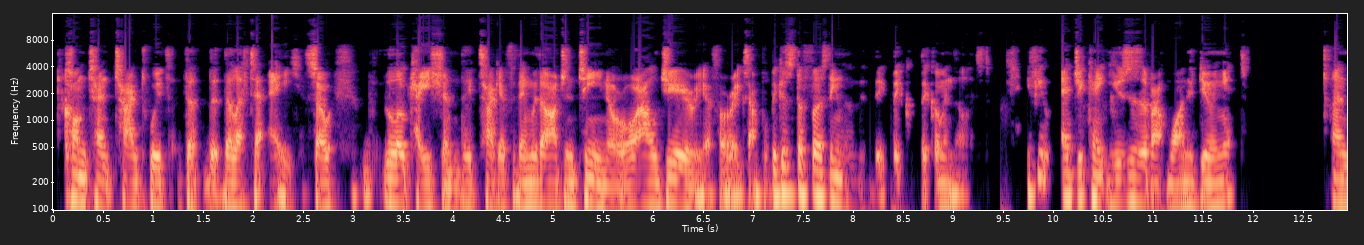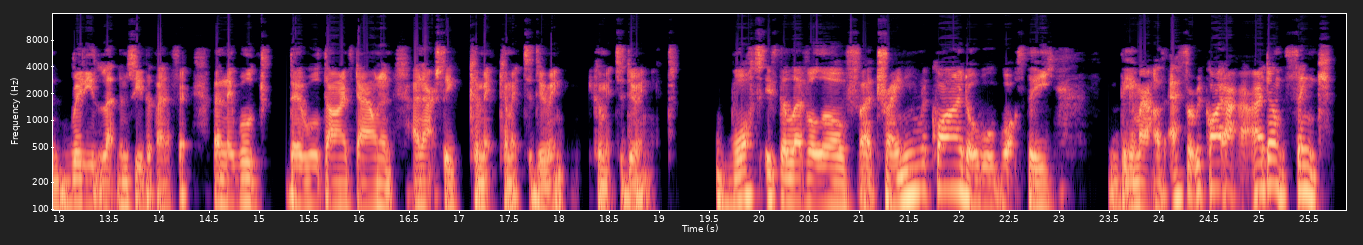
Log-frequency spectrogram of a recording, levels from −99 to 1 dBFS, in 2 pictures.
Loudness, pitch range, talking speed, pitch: -16 LUFS, 100-135 Hz, 195 wpm, 110 Hz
